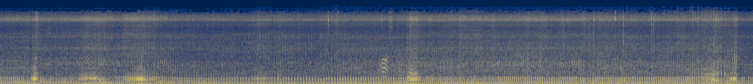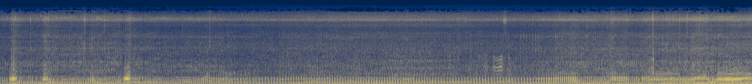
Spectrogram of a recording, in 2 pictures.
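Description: Dirt bike engine running steadily while riding a rough forest trail, with several short, sharp louder bursts along the way and a louder surge near the end.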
